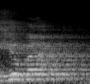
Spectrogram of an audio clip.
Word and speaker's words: Jehová: Bueno, es que Jehová es una pronunciación latinizada, porque es cuando nosotros aprendemos a leerlo como se escribe.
